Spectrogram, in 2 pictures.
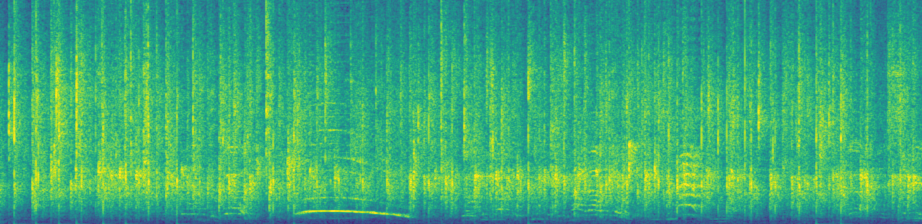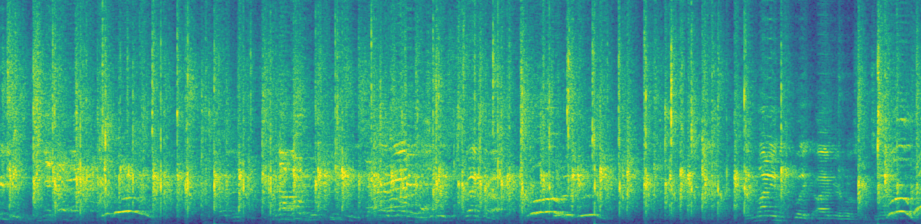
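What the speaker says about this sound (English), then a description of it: "Give it up for Zach." An audience claps and applauds steadily for an improv performer at a live comedy show, a dense, sustained wash of clapping with a host talking over it.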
